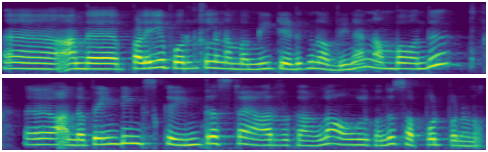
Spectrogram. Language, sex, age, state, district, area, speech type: Tamil, female, 45-60, Tamil Nadu, Namakkal, rural, spontaneous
